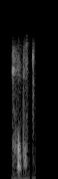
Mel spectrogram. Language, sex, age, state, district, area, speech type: Malayalam, female, 30-45, Kerala, Wayanad, rural, conversation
